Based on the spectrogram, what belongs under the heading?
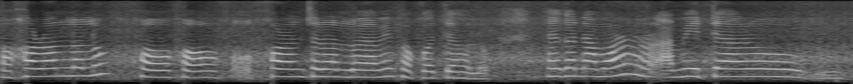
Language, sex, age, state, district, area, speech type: Assamese, female, 18-30, Assam, Darrang, rural, spontaneous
